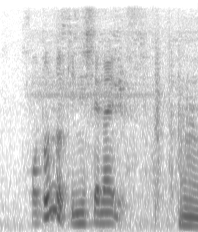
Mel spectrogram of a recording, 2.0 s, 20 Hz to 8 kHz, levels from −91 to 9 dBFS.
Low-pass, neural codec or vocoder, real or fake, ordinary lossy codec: 7.2 kHz; none; real; AAC, 48 kbps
